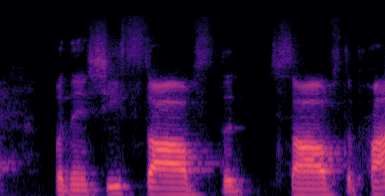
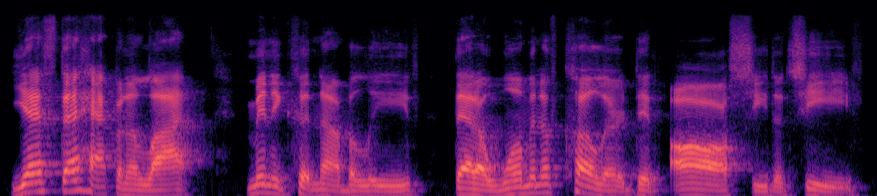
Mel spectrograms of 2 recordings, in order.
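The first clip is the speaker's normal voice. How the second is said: put-on lively, louder read-aloud for kids; reading a story aloud; 8 dB louder than usual. Teacher reading a bedtime story to her class, lively and bright. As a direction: bring the rhyming picture book to life.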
